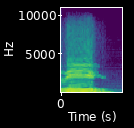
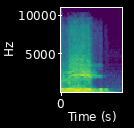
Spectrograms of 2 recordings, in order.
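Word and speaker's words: read: कम second form third में वापस एक लिख लें रीड रीड मतलब पढ़ना होता है। सेकंड फॉर्म देखो स्पेलिंग सेम है लेकिन इसे पढ़ेंगे रीड और इसे पढ़ेंगे रेड और इसे वापस से रीड पढ़ेंगे।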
